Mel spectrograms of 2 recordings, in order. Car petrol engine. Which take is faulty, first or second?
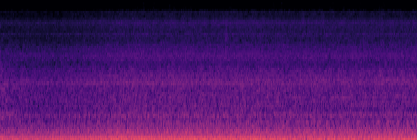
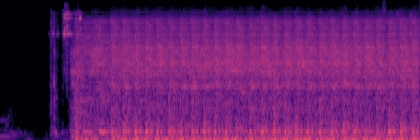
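second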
